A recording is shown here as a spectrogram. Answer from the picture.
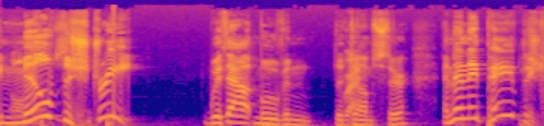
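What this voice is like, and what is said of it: Usual voice. Nothing is said of it.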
